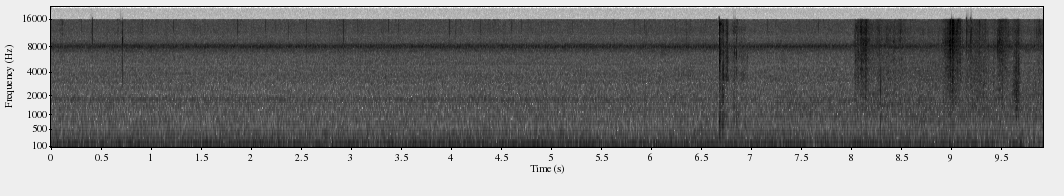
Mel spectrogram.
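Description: A steady low rumble, with a few sharp clicks in the last three seconds as greasy tapered roller wheel bearings from a drum-brake hub are handled and set down.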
